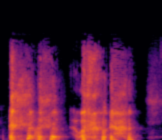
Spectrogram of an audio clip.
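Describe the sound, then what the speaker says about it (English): Two close, harsh coughing fits, each a quick run of several hacking coughs with a short pause between them. "this cough"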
